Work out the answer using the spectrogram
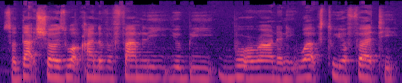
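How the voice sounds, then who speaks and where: A soft-spoken man in his thirties, originally from Sri Lanka, casually walking through his own screen in a loose, rambling way. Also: on the high side, monotone, normal speed, slight background noise. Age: 30s. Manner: rambling, loose and self-correcting. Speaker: channel host. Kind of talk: casual screen-share walkthrough.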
